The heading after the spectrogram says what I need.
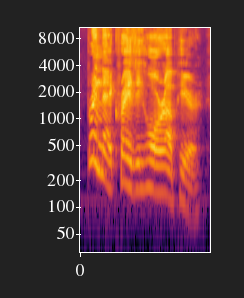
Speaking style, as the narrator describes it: a stout woman yelled from a second-story window

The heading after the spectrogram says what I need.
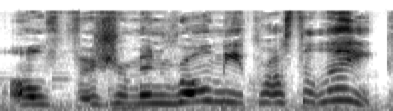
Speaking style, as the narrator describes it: the shepherd begged

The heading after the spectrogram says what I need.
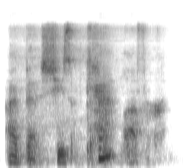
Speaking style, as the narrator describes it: I whispered into Thumper's ear

